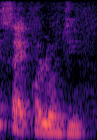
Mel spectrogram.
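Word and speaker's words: psychology: तो मैंने अभी बताया पी के बाद यस आए या फिर एन आए, ठीक है, यस आए या फिर एन आए तो पी है वो साइलेंट रहती, पी का उच्चारण नहीं करते हैं, ठीक है। तो पी का उच्चारण नहीं करेंगे, यहाँ पे पढ़ेंगे साइकोलॉजी। क्या होगा?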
